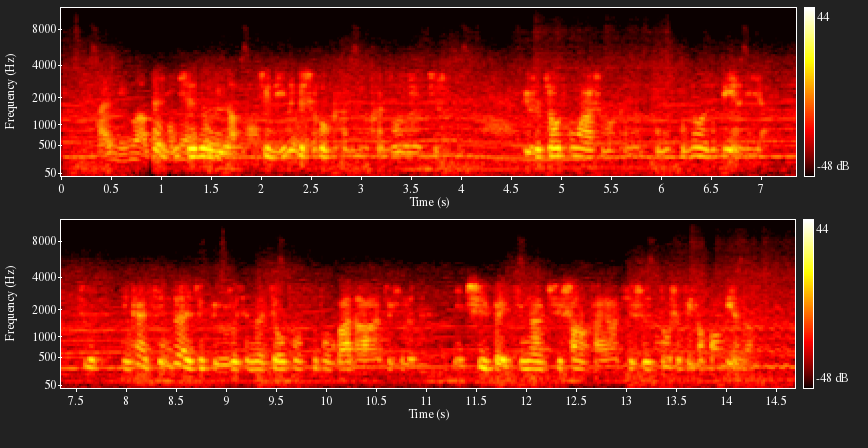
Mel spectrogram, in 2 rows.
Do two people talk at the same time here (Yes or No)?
Yes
